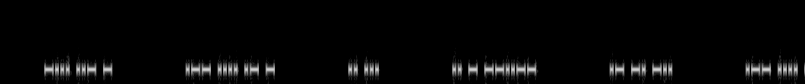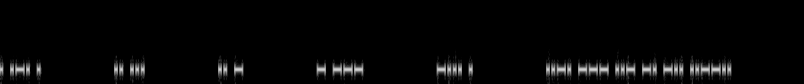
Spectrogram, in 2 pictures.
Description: Morse code, heard as a keyed tone, about 46 wpm, 700 Hz. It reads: BUT WHAT IS IT, AND WHERE IS IT TO BE FOUND?
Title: 4x Word-Spacing - Sentences from Top 300 Words - 45wpm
